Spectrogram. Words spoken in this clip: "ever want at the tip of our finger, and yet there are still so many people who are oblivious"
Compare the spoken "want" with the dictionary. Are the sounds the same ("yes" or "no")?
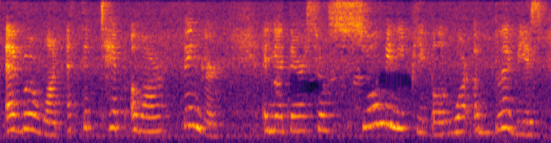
no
